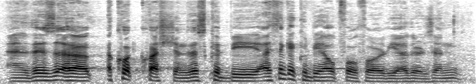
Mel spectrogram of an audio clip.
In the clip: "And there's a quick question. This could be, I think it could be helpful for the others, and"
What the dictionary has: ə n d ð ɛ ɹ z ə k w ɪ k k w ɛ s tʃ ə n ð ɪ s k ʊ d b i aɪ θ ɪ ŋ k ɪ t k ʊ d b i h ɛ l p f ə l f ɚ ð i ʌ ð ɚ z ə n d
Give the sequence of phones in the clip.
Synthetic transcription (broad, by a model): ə n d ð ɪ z ə k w ɪ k k w ɛ s tʃ ə n ð ɪ s k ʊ d b i aɪ θ ɪ ŋ k ɪ t k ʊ d b i h ɛ l p f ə l f ɚ ð i ʌ ð ɚ z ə n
